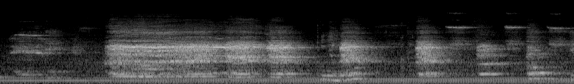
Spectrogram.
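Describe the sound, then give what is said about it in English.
A pet donkey in a barn outside Phoenix brays in a long, loud, harsh blast followed by several shorter rasping bursts, rising and falling in pitch, over a low steady hum. “I could listen, my donkey. Donkey.”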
